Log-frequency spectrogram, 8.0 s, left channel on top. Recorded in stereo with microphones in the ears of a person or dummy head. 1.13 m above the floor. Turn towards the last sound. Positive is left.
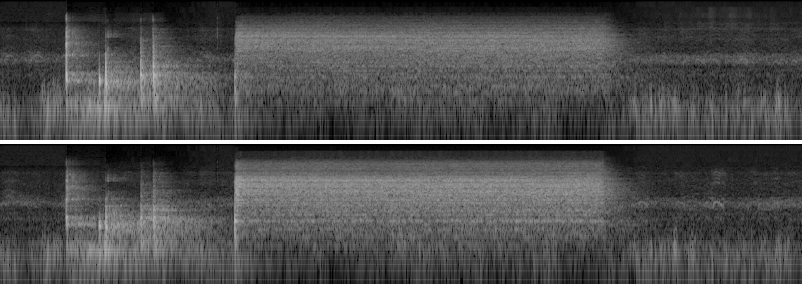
turn(degrees=-30)  # may be behind; listen again after turning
